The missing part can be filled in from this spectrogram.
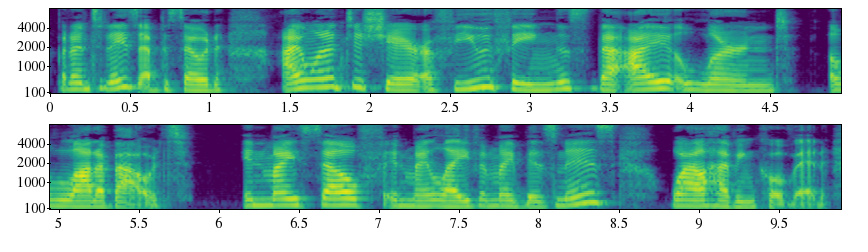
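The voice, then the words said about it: Raspier voice than normal. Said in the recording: “My voice is obviously a little bit raspier than normal”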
